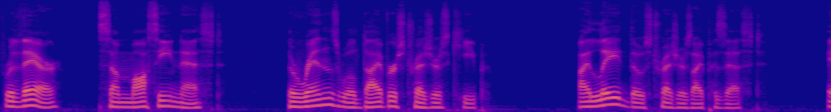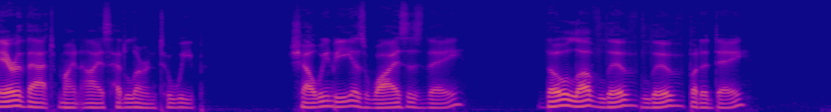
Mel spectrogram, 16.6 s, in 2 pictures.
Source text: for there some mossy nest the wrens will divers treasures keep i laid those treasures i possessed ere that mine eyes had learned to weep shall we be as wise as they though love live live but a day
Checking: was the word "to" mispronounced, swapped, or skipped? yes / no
no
